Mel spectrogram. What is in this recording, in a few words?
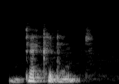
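"decadent", British English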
